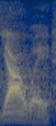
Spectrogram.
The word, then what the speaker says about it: Yahweh: this name and the original text would be pronounced Yahweh this was God's personal name this the name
